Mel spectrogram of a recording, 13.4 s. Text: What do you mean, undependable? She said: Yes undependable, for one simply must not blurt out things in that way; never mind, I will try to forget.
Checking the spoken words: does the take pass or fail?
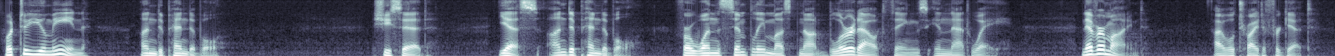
pass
